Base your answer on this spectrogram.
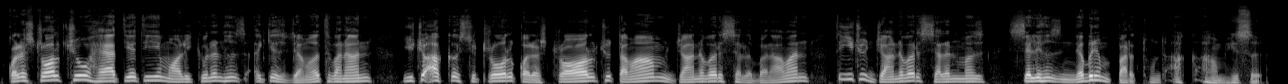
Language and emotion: Kashmiri, neutral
